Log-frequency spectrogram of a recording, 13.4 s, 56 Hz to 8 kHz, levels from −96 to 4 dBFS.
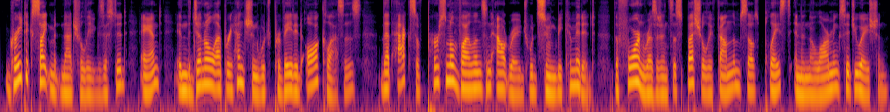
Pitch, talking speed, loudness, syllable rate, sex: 155 Hz, 155 wpm, -21 LUFS, 6.1 syllables/s, male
